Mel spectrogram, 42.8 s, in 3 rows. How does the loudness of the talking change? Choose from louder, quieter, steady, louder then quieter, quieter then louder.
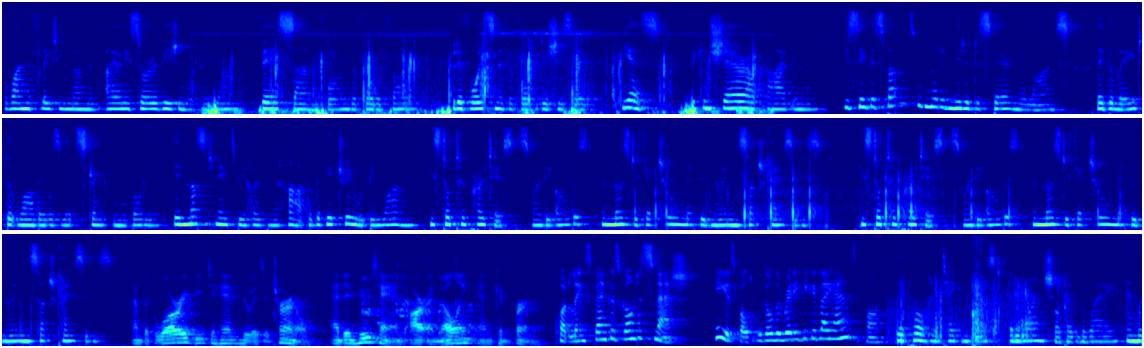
steady.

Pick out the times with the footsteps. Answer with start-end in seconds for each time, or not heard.
2.4-9.7, 39.5-42.7.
